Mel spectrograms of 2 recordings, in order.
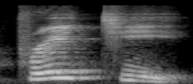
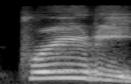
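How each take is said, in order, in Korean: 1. 가운데 자음은 또렷한 t 소리예요. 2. 가운데 자음은 r 비슷한 부드러운 flap이에요.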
